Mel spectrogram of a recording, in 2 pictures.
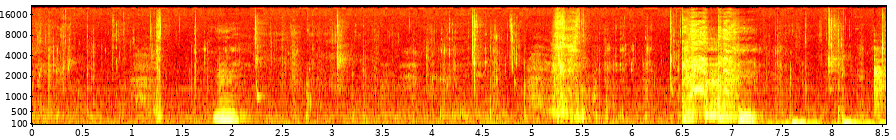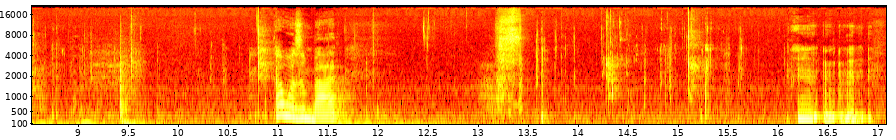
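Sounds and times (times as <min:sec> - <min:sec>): dull low bumps: 0:07.2 - 0:10.2, 0:11.4 - 0:13.4.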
